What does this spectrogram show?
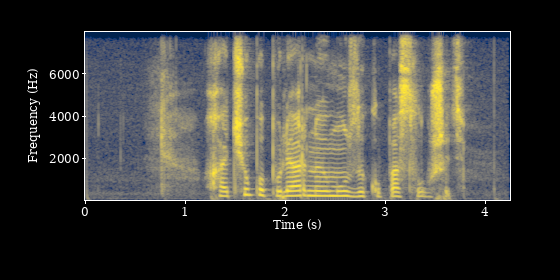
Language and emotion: Russian, neutral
